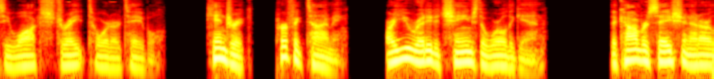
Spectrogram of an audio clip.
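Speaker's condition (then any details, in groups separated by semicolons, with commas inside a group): No condition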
